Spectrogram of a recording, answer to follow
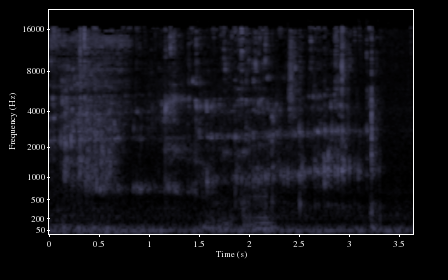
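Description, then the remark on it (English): Sangria pours steadily from a pitcher into a glass, a gurgling stream with small splashes and drips, the tone shifting as the glass fills. No one speaks. “I'm pouring more sangria.”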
